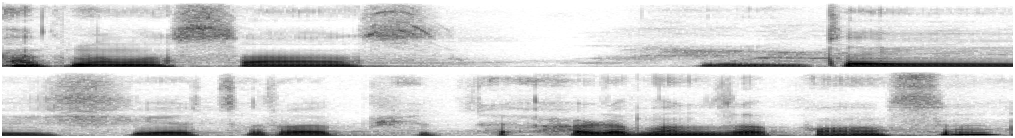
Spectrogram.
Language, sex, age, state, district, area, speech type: Kashmiri, male, 30-45, Jammu and Kashmir, Shopian, rural, spontaneous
